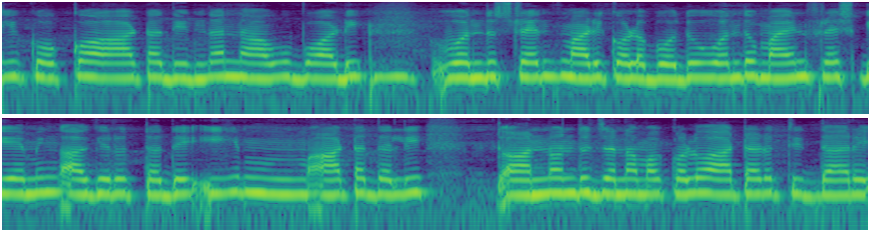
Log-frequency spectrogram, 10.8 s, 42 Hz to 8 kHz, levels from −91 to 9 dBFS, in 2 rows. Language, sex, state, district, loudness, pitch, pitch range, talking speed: Kannada, female, Karnataka, Gulbarga, -13 LUFS, 230 Hz, 225-240 Hz, 105 wpm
